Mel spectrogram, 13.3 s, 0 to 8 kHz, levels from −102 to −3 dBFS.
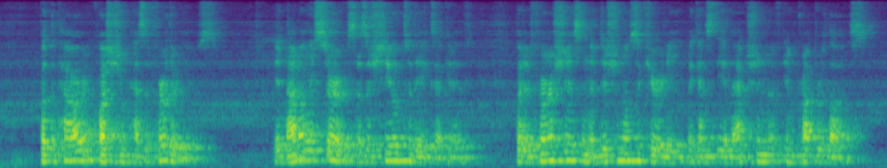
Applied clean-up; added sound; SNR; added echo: none; none; none; reverberation time 0.9 s.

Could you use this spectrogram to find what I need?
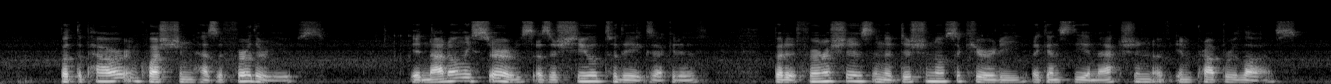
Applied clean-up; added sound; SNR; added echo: none; none; none; none.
